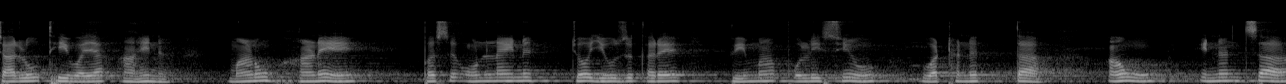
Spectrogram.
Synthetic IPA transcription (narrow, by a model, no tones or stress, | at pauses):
t͡ɕaːlut̪ʰiʋɐjaːɦɪnɪ̆ | maːɳ̤̃uhaːɽ̃e | b̥ɐsɔːnlaːɪnd͡ʑoːjuːzkɐɾeʋiːmapoːliːsijũʋɐʈʰənɪ̆t̪ʰa | ɛ̃ũ | ɪn̤ənɪ̆sã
